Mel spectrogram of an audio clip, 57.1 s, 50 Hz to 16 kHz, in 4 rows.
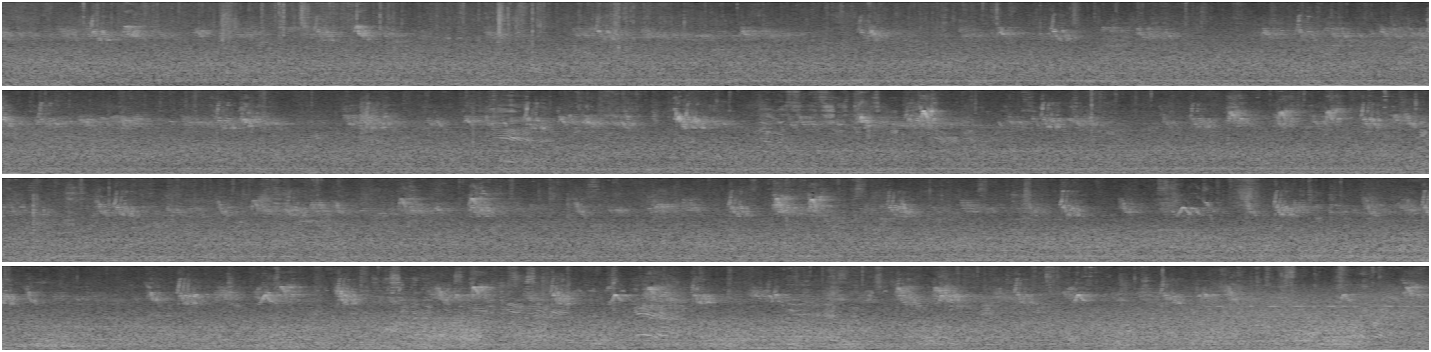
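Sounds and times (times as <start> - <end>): murmur of people: 18.8 - 57.0.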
